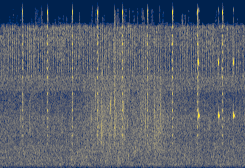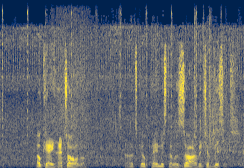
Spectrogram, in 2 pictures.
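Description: A person wades through shallow water.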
